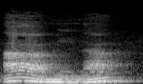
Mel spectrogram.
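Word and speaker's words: آمين: Maksudnya qaulu amina, mengucap ucapan lafaz amin. Hanya panjang ya, minnya panjang, matahari disukun. Akibal fatihati, setelah membaca surah al-fatihah.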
